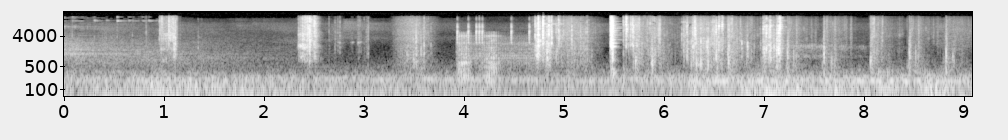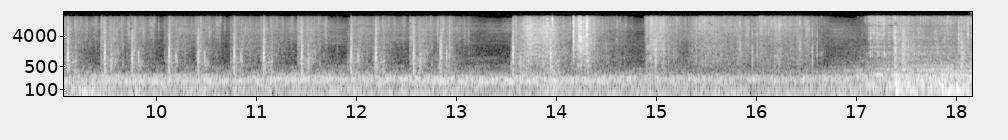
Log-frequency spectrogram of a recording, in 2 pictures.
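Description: Footsteps crunch steadily over rough ground in an echoing cave.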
